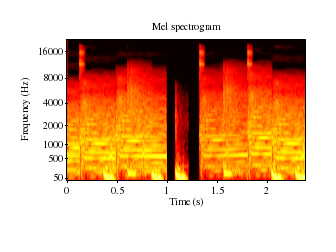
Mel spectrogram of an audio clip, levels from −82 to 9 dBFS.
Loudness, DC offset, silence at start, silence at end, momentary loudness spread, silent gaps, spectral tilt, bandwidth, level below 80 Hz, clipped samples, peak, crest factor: -12 LUFS; under 0.1%; 0 s; 0 s; 5 LU; 1.00-1.08 s, 1.21-1.31 s; -4.5 dB/octave; 19 kHz; -18 dBFS; under 0.1%; 0 dBFS; 10 dB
